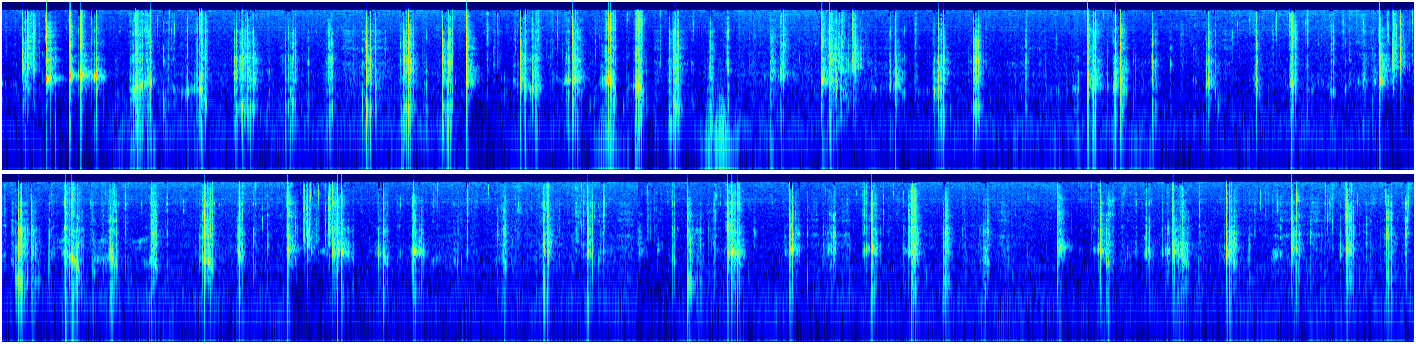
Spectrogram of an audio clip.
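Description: Close-miked biting and chewing of a hard, pale bar: many sharp, irregular crunches and clicks, several a second.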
